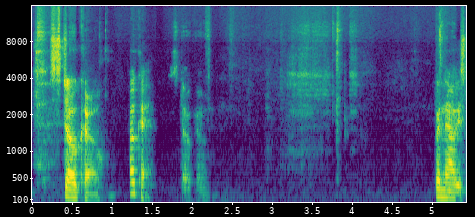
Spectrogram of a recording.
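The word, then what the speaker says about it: Stokoe: I'm gonna say it wrong, but it's James Stokey? Stoko.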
